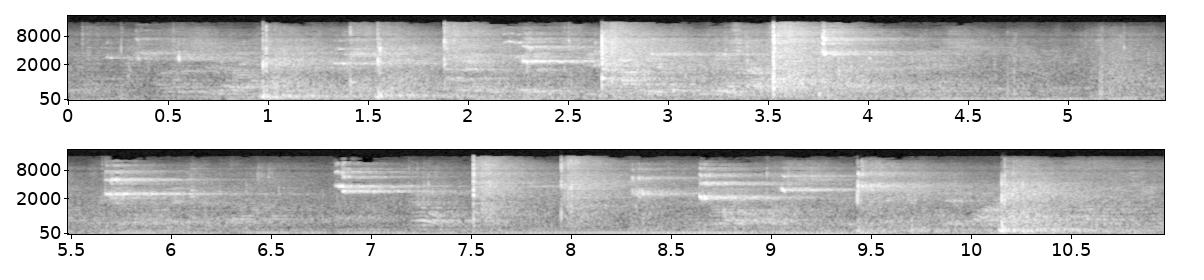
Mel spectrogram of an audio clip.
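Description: Shuttlecocks are struck with rackets, with sharp pops echoing in a large hall.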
